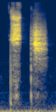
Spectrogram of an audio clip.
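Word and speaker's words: つち: Now if it means as like soil, you pronounce it as tsuchi.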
